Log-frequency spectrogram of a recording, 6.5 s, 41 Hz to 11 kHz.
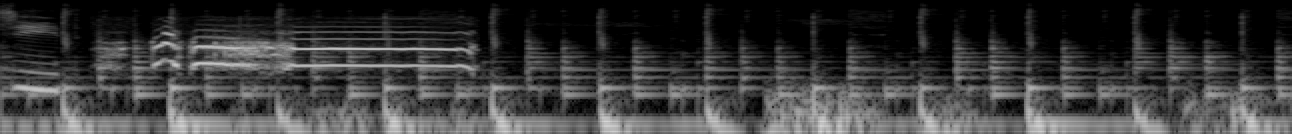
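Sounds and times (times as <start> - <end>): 
speech: 0.0 - 1.0
bouncy percussive music beat: 0.0 - 6.4
rooster crowing: 0.5 - 2.4.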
